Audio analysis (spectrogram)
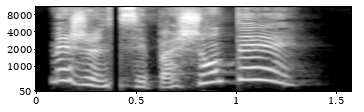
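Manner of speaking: put-on high girlish protest. Elsa protests shyly.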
